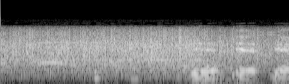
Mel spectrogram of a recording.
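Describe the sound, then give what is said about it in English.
An audience applauds a guest with steady clapping, and a voice calls out over the clapping near the end. “So we want everybody to get up and put your hands together for the award-winning Queen Taiz. Put your hands together.”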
